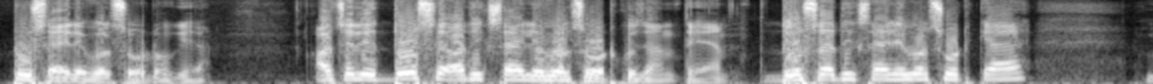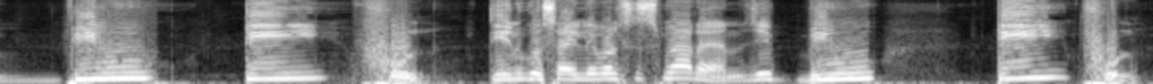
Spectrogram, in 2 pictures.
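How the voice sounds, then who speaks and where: Man teaching grammar with a tinge, smooth clear voice, stretches out english words, dry close sound. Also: high voice, animated, fast, no room sound. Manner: asks the class questions and answers them himself. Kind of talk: lesson.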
